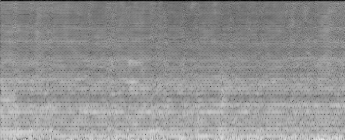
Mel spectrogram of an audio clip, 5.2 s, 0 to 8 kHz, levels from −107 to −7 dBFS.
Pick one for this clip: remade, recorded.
remade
